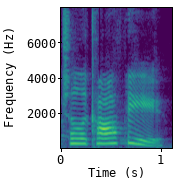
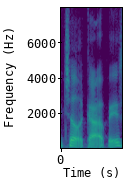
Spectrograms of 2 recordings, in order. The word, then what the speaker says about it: Chillicothe: I just listened to the one where they were in Cleveland and they talked about Chillicothe.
